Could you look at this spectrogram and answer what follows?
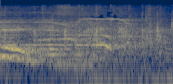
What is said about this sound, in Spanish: Ahora usted dice, ay, ¿qué tiene que ver el aplauso y la gritería? Todo que ver.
